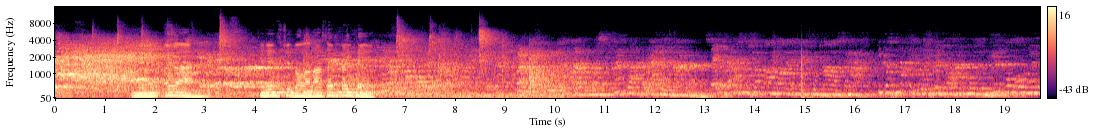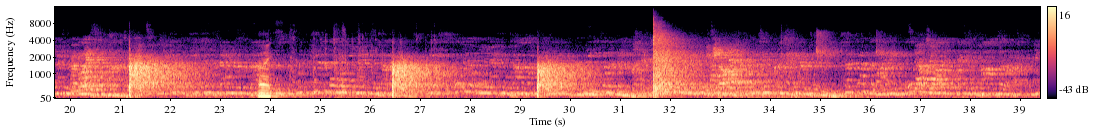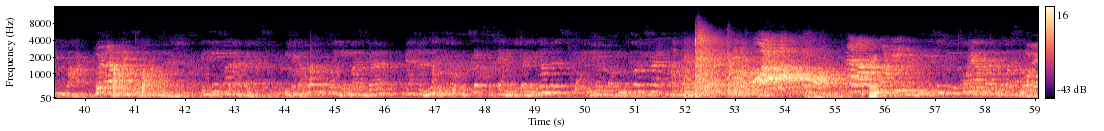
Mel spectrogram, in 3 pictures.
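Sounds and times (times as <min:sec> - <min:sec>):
players' voices: 0:00.0 - 0:59.0
cricket ball knocks ringing in hall: 0:06.5 - 0:10.2, 0:21.1 - 0:22.6, 0:26.2 - 0:27.6, 0:29.2 - 0:30.4.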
